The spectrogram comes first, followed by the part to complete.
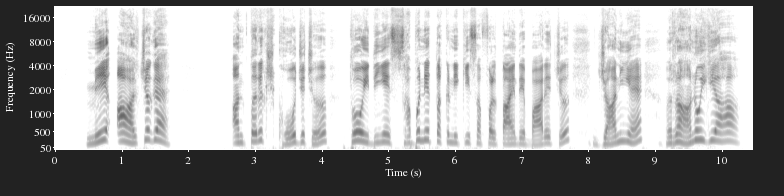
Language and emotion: Dogri, surprised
